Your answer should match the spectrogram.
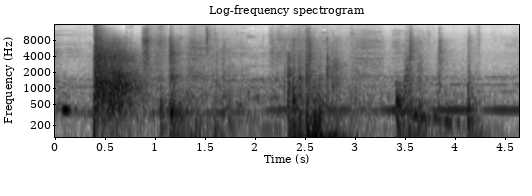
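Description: Gunshots fired through a blanket: a loud, sharp crack followed by several more scattered bangs over a few seconds, with a steady low hum running underneath and no one talking.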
